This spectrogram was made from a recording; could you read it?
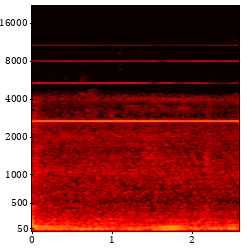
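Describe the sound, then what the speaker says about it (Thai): An active buzzer on an IoT pet feeder sounds a continuous high-pitched tone, warning that the food level has dropped low; the steady electronic whine holds unbroken over a quiet low hum. "ก็คือจะมีเสียง Active Buzzer นะครับ ทำงาน ส่งเสียงแจ้งเตือนว่าตอนนี้อาหารของ สัตว์เลี้ยงนะครับ ใกล้จะหมดแล้วนะครับ"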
